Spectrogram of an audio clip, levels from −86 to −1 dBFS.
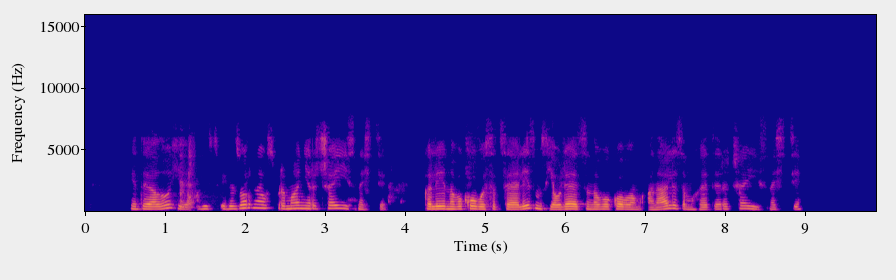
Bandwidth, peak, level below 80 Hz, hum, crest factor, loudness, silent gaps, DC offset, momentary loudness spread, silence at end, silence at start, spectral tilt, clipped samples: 7.6 kHz; -14 dBFS; -76 dBFS; none; 18 dB; -31 LUFS; 4.03-4.25 s; under 0.1%; 15 LU; 0.95 s; 0.6 s; -6.5 dB/octave; under 0.1%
